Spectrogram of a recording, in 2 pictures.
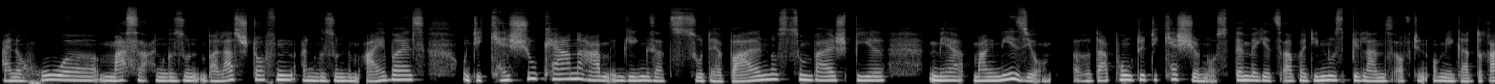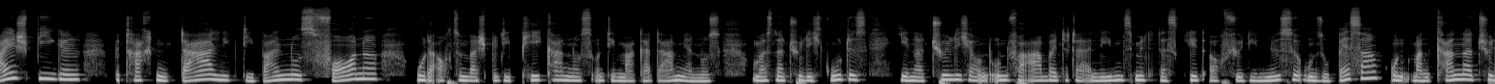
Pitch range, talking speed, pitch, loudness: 170-210 Hz, 150 wpm, 190 Hz, -24 LUFS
